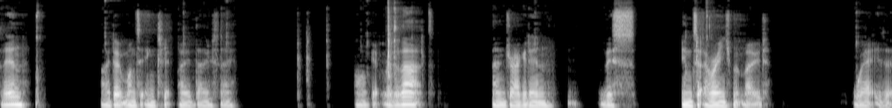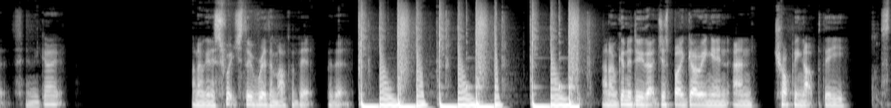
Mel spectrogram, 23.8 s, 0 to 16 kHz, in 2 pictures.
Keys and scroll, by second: 4.0 super+c, 5.2 BackSpace, 5.8 Tab, 9.3 super+t, 16.7 space, 17.5 space, 18.5 space, 19.6 space.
